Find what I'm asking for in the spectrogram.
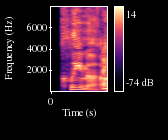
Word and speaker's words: Klima: K-L-I-M-A. – And Klima. – Klima. – I think it's pronounced Klima, yeah. – I believe you. Klima, K-L-I-M-A.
